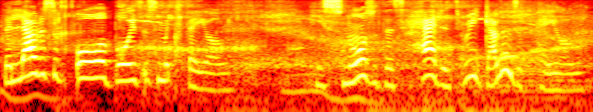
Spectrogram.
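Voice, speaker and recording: Woman, slightly high pitch, children's read-aloud, sing-song emphasis, faint noise behind. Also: animated, a little slow. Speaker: storybook narrator. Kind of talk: expressive read-aloud of a rhyming children's bedtime picture book.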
